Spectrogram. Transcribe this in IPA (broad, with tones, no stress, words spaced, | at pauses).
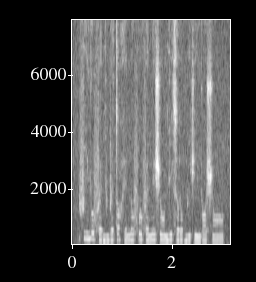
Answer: fi˦ jo˦˨fɛ˨ɡĩ˨bɛ˨˦ tɔ˦˨he˨˦no˦ fɔ̃˦fɛ˧ ne˦ ʃɔ̃˧ ɡĩ˧ so˧ɾo˧ bĩ˨ ʃĩ˨jɔ˧ ʃɔ̃˦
